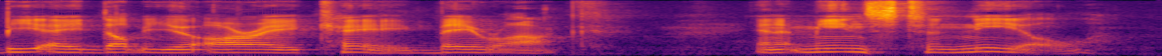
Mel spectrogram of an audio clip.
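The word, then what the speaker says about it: בָּרַךְ: The Hebrew word for blessed, if you look at the definition in Strong's 1288, it's spelled B-A-W-R-A-K, Barak, and it means to kneel.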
